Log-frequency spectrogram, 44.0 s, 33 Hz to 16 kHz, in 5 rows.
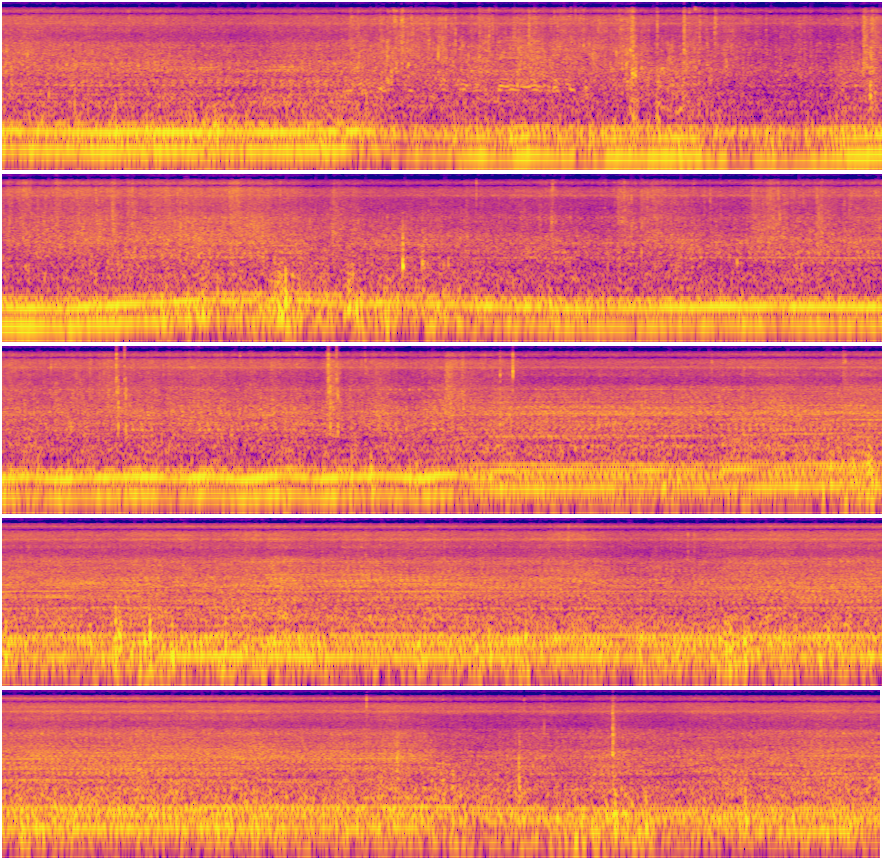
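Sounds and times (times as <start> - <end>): constant hiss: 0.0 - 20.9
vehicle engine running: 0.0 - 43.9.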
